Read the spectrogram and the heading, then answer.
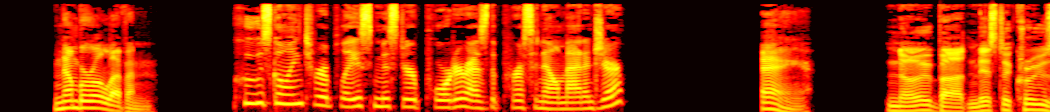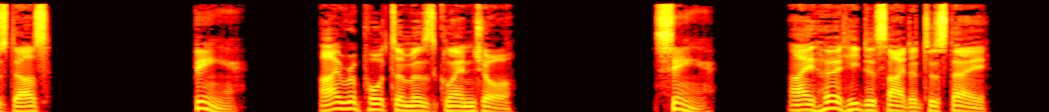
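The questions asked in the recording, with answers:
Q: Who's going to replace Mr. Porter as the personnel manager?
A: C: I heard he decided to stay.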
